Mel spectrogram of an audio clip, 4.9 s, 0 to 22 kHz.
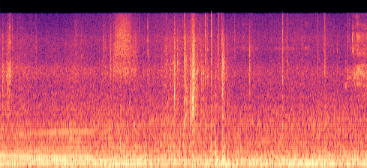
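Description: A Hyundai i20N drives along with its engine droning loudly and continuously, rising briefly near the start, heard close up from the car over steady road noise.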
